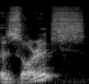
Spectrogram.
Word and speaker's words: Azores: who was at the azores zorus how do you pronounce that as it's like if you sneeze but it's easier okay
